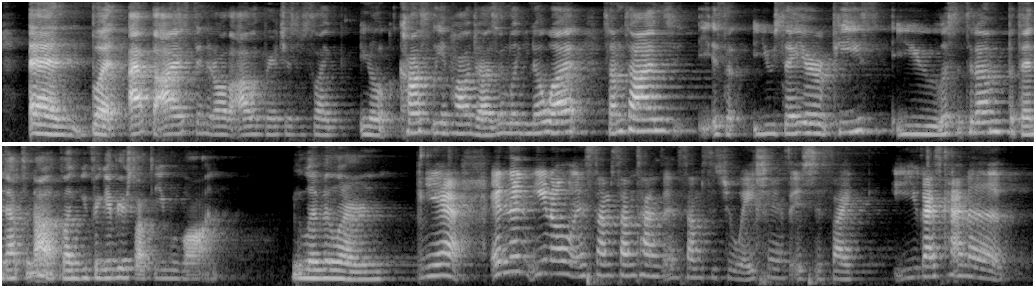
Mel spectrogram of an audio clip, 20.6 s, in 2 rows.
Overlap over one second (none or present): none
